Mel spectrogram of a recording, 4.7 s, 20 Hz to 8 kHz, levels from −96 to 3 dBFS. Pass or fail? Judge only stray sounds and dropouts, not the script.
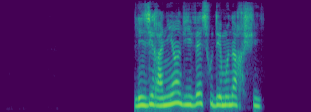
pass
